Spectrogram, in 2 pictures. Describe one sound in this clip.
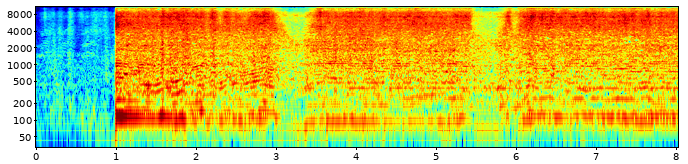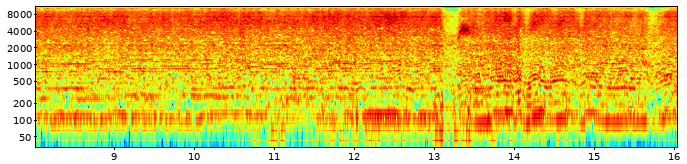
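A string trimmer buzzes loudly close by, cutting grass.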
